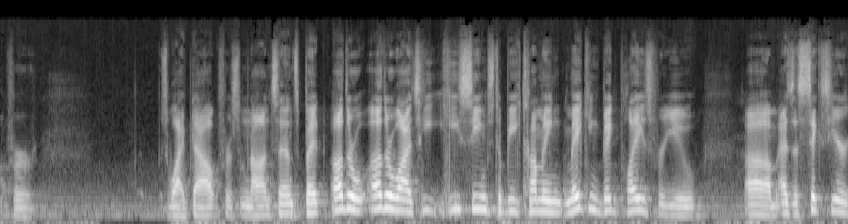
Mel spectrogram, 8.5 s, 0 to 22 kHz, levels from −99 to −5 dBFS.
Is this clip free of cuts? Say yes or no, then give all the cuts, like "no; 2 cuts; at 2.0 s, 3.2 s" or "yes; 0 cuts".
no; 1 cut; at 5.6 s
